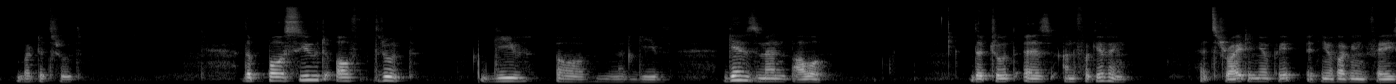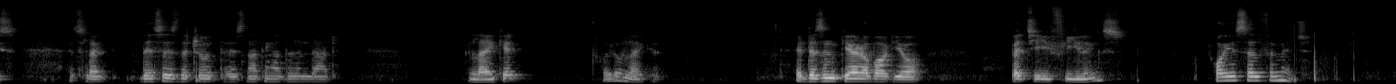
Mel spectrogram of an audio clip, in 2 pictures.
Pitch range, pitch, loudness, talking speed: 125-185 Hz, 140 Hz, -30 LUFS, 120 wpm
